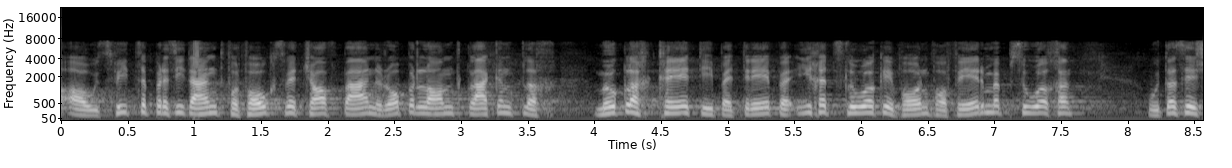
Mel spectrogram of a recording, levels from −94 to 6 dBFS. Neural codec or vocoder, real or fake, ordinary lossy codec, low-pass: none; real; MP3, 64 kbps; 7.2 kHz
